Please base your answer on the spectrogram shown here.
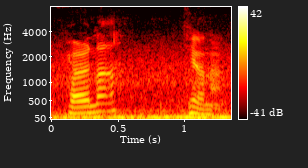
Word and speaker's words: Pirna: Pirna?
